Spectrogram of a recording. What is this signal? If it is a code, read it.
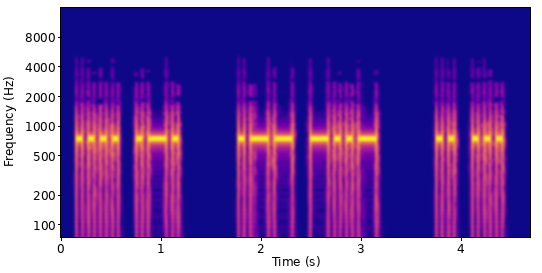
Morse code, heard as a keyed tone, about 20 wpm, 750 Hz. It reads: HR WX IS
